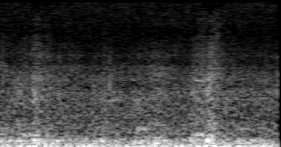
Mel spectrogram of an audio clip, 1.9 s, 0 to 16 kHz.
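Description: A steady, loud low rumble of the JR West limited express train Hida 14 rolling along the rails of the Takayama Main Line between Toyama and Inotani, heavy and continuous with a dense roar and no voices.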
